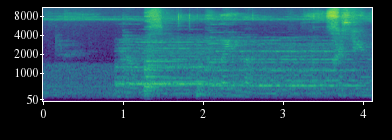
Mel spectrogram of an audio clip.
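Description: Music plays softly through a television speaker.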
